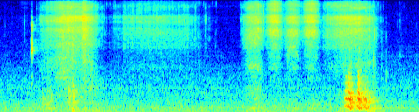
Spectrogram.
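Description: Petoi Bittle robot dog's small servo motors whirring in short bursts as it moves its legs and shifts posture: a click, a whir about a second in, four quick pulses of whirring around four seconds, then a lower clattering rattle about five seconds in.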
